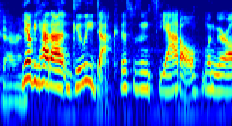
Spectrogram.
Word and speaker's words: geoduck: I don't know why it's called gooey duck, and it's spelled geoduck and pronounced gooey duck.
